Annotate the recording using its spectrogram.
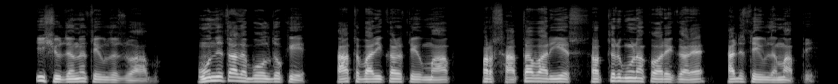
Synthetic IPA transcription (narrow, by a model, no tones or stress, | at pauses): iːʃud̪ɛːnãt̪eːulɛd͡zʋa̰ːb | ɦʊ̃nɛ̃t̪aːlɛboːld̪oki | saːt̪baːɾikɐɾɛt̪eːumaːpʰ | pɐɾsaːt̪aβaːɾiɛsɐt̪əɾɡʊɽ̃ãkɔɾekɐɾɛsaːɖɛt̪eːulɛmaːpḭ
